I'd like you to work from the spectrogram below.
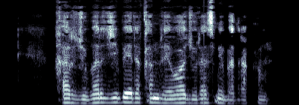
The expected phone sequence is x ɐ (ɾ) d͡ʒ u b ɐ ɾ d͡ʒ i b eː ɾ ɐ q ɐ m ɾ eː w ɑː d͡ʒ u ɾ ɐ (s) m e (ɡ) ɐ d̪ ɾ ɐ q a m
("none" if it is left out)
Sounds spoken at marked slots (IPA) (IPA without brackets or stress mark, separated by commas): ɾ, s, b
